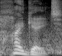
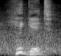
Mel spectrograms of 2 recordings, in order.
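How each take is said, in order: First: The first syllable has a long 'eye' vowel. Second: The first syllable has a short 'i' vowel. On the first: This is the usual way to say the name. "rather than Highgate" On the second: This is how the train announcements say it. "the onboard announcer on the Northern Line stock trains pronounce it more like Higgate"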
